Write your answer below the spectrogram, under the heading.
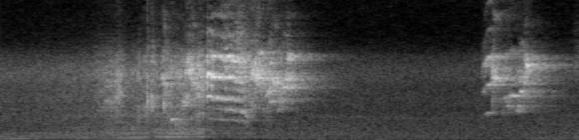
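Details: Long-tailed shrike, a caged bird prized for its loud voice, giving a harsh, grating burst of rough notes lasting about a second, followed by a shorter scratchy phrase; faint low hum underneath.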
